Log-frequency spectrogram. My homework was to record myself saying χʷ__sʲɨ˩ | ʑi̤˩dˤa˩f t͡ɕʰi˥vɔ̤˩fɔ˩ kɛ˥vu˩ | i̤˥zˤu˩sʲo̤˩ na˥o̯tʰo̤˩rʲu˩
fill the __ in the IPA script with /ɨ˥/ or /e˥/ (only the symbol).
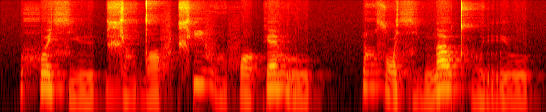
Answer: e˥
